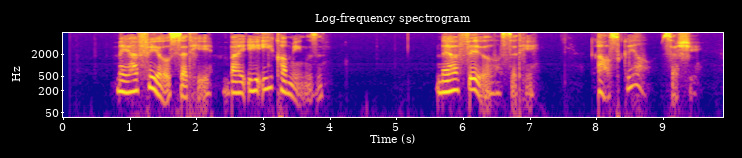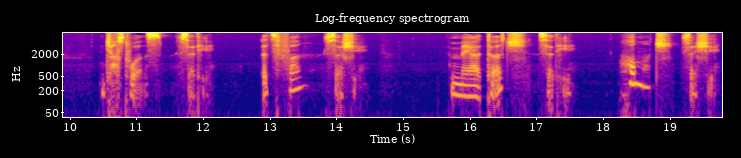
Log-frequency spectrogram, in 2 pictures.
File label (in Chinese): 英语干音; 英语-ASMR-干音-May I Feel Said He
